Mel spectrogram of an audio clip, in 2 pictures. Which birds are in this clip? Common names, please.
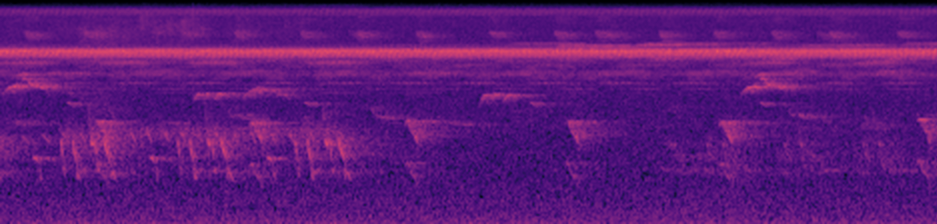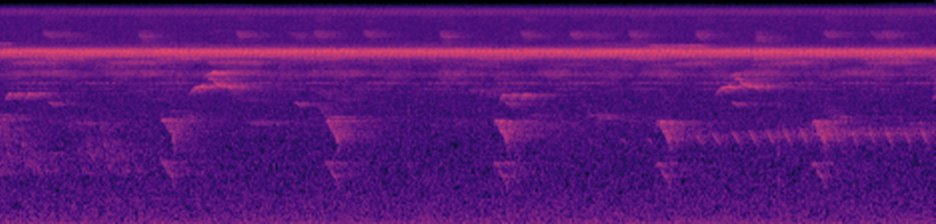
Long-winged Antwren, Thrush-like Wren, Barred Forest-Falcon, Piratic Flycatcher, unidentified bird, Buff-throated Woodcreeper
